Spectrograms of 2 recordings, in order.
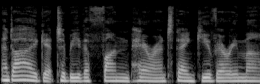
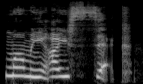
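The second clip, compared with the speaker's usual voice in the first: put-on very high toddler whine; little Rose. A narrator's reading. Sick daughter tells mom she is ill, toddler voice. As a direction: plead in a tiny, squeaky child's voice. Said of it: "Rose says".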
